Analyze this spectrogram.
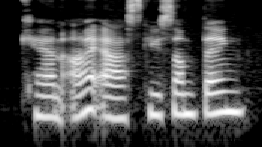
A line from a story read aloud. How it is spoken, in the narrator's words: Andrew says nervously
